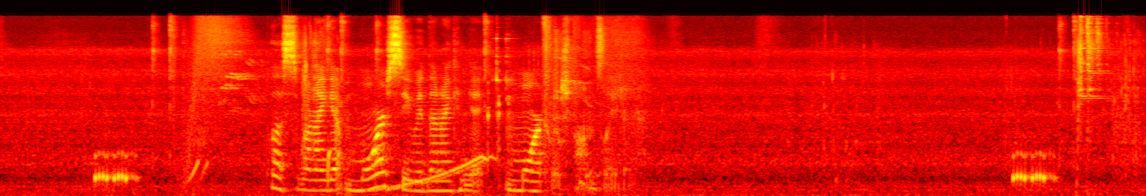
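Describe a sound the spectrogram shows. A fishing bobber plops into water.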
